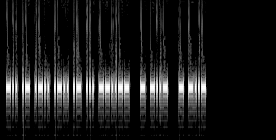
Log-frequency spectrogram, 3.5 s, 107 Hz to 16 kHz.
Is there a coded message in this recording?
Yes: Morse code from 0.1 to 2.6 s, heard as a keyed tone, about 60 wpm, 700 Hz. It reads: DALLAS, TX TX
